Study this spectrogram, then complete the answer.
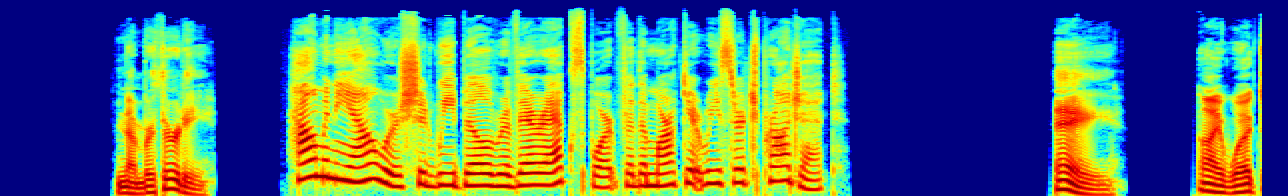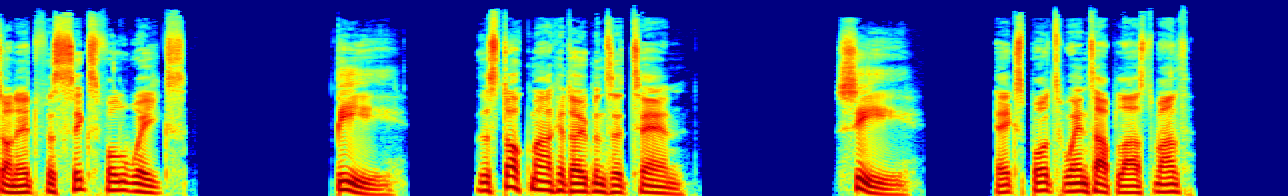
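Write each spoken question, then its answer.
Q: How many hours should we bill Rivera Export for the market research project?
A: A: I worked on it for 6 full weeks.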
